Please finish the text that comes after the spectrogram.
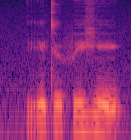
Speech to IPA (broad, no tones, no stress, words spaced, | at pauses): rʲə̃tøfe ɣẽ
